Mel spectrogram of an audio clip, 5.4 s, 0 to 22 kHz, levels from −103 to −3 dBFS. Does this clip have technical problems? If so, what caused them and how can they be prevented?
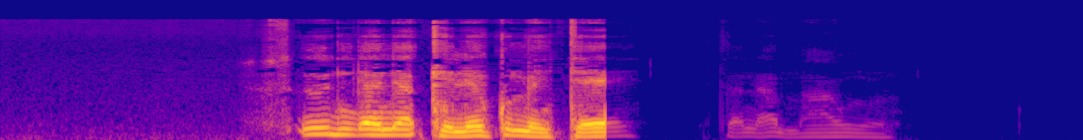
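Yes. The whole clip sounds like likely HE-AAC compression at a very low bitrate, around 16 kbps. The treble is rebuilt by copying lower bands upward rather than coded directly, so s sounds come out gritty and a bit metallic, and nothing survives above about 12.3 kHz. To prevent it, encode at a higher bitrate or use plain AAC or Opus so the top end is actually coded.

From 3.03 s to the end the speech suddenly drops out to a faint residue, roughly 35 dB below normal, rather than fading. That abrupt cut with only faint sound left is likely a lost feed while the downstream path stayed live. To prevent it, check the source connection and link stability, and monitor the feed so a drop gets caught right away.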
